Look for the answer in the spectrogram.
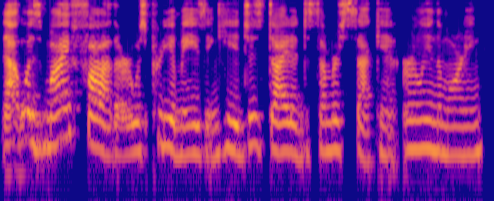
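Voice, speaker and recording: A woman's voice: medium pitch, steady tone, brisk, vocal fry, fairly bright tone, no echo, low-quality recording. A woman from the United States telling a family story in a casual, chatty way, acting out conversations with small laughs between phrases.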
